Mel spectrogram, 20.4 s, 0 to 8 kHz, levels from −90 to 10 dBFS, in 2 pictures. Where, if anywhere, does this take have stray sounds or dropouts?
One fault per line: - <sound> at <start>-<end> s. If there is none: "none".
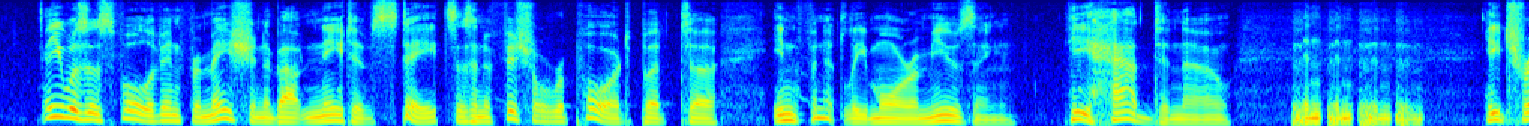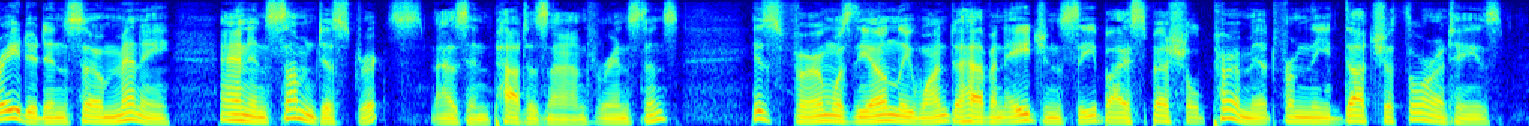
- laugh at 8.6-9.5 s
